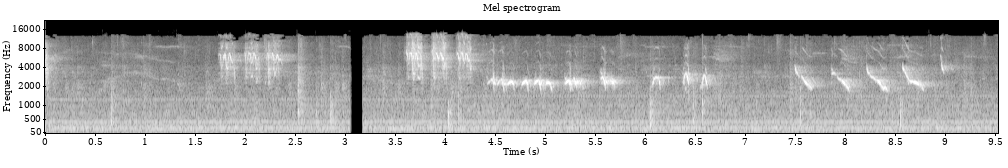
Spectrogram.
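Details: Solo mockingbird song from 2015: high buzzy trilled bursts, then a run of quick repeated chirps, followed by a series of downslurred whistles repeated in quick succession.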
